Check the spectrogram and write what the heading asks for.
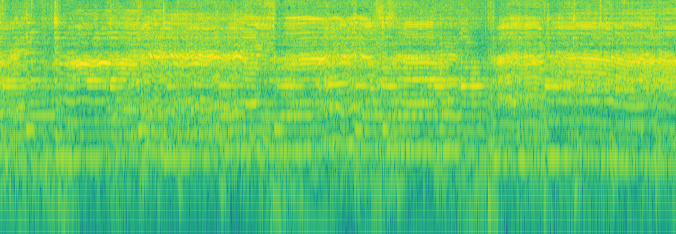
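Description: A Turkish ilahi, a devotional hymn, sung by a male chorus to oud, ney and frame drums, with a wavering, ornamented melody that carries on without a break.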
